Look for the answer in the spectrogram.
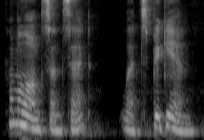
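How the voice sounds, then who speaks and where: Woman as a low, gentle princess teacher. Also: big pitch swings, moderate pace, breathy edge, full character voice. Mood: gentle, reassuring. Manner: gentle, composed. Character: calm regal adult female alicorn princess, patient teacher. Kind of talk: storybook character voice in fan fiction reading.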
